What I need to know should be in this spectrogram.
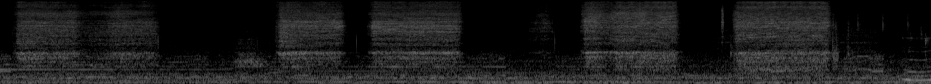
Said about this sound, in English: we're just gonna spray by the hairline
